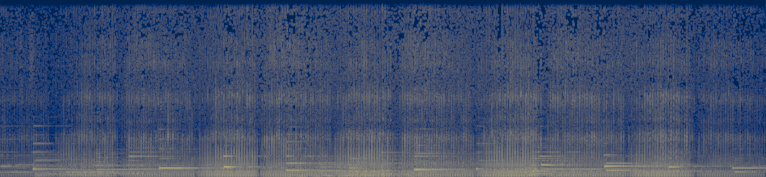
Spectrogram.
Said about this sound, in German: die kleine Zauberkatze, liegt warm auf deinem Bauch. Sie schnurrt.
